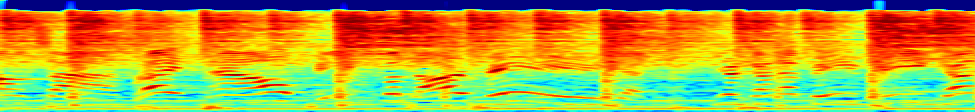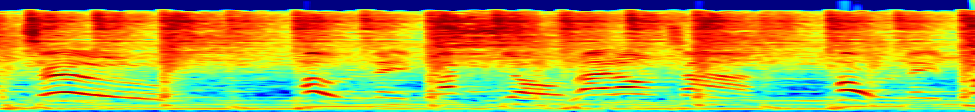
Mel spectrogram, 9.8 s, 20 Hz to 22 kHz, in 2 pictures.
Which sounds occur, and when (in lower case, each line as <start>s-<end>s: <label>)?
0.0s-1.4s: rapping
0.0s-9.7s: music
1.6s-3.2s: rapping
3.6s-5.7s: rapping
6.3s-8.6s: rapping
9.0s-9.7s: rapping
